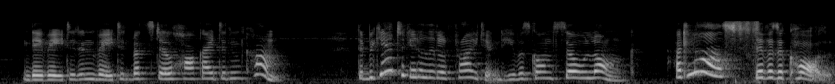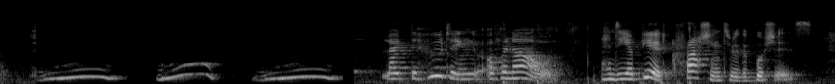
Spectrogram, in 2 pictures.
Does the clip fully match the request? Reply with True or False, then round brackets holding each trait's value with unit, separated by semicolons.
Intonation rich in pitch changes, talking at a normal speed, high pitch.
False (4.0 semitones; 165 wpm; 280 Hz)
